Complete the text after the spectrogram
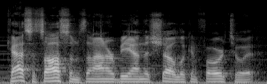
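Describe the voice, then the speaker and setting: Animated man with lots of restarts. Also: medium pitch, rapid-fire, faint music behind. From New Jersey, USA. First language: Italian. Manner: animated, frequent restarts and repeated words. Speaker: guest, franchise consultant. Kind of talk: casual interview conversation.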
